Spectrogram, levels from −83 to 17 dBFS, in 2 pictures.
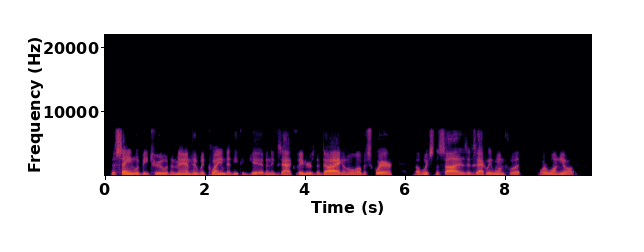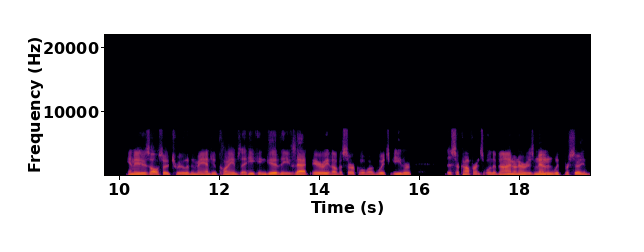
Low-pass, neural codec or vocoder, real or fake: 7.2 kHz; codec, 16 kHz, 1 kbps, X-Codec, HuBERT features, trained on general audio; fake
